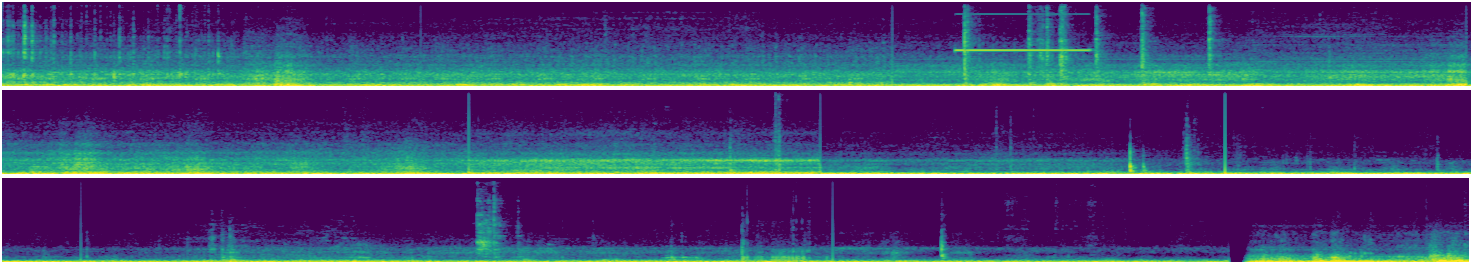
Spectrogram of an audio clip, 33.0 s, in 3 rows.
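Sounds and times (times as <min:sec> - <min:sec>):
train running low rumble: 0:00.0 - 0:33.0
high electronic beep: 0:07.2 - 0:08.2.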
